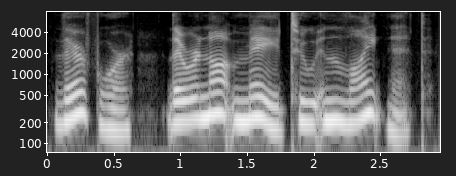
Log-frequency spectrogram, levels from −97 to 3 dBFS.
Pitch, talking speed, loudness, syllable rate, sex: 205 Hz, 165 wpm, -14 LUFS, 5.4 syllables/s, female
